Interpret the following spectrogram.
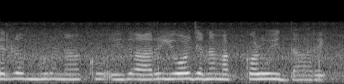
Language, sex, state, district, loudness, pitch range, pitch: Kannada, female, Karnataka, Bidar, -15 LUFS, 235-250 Hz, 245 Hz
